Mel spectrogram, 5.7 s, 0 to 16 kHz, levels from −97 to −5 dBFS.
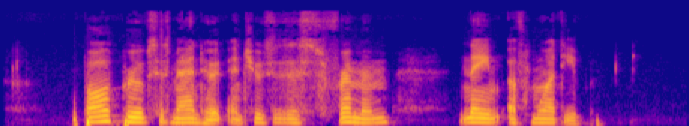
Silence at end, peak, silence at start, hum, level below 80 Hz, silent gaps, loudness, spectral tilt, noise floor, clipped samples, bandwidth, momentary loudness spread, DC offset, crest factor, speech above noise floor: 0.75 s; -2 dBFS; 0.6 s; none; -40 dBFS; none; -20 LUFS; -8 dB/octave; -61 dBFS; under 0.1%; 11.5 kHz; 12 LU; under 0.1%; 20 dB; 41 dB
